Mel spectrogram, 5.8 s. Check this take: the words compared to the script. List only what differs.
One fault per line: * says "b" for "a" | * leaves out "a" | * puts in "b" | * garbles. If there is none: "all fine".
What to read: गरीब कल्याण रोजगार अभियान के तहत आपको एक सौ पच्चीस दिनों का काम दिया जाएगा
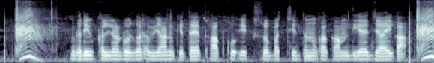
all fine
